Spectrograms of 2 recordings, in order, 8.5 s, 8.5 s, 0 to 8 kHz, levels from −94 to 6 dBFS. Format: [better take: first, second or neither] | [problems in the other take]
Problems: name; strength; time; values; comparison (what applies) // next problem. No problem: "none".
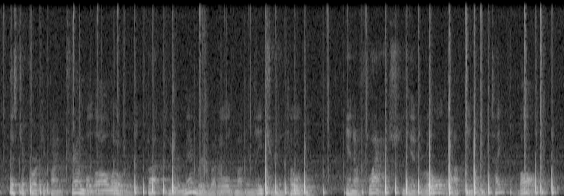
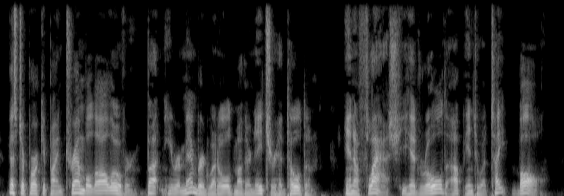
second | background sound (Typing); 3 dB above the speech // room echo; dies away in 0.9 s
